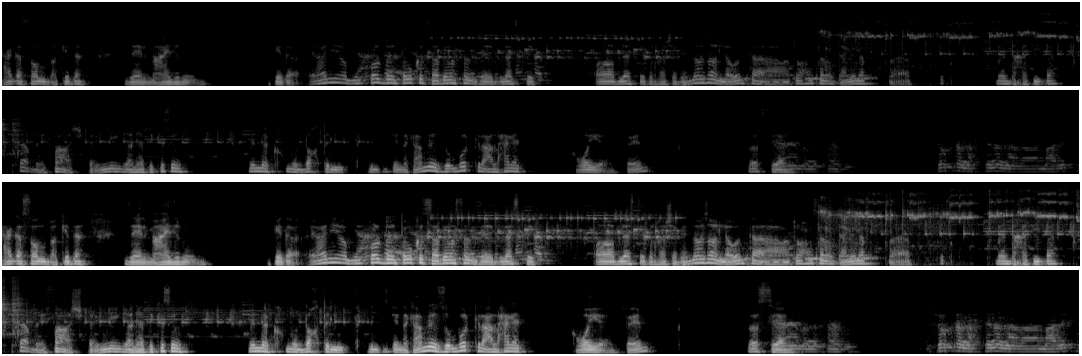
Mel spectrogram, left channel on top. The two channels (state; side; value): quieter; left; 14.0 dB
